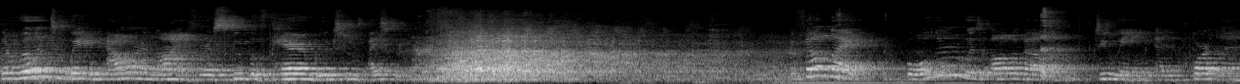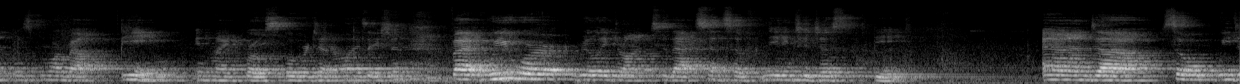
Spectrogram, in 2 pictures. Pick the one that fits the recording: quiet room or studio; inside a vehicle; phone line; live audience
live audience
